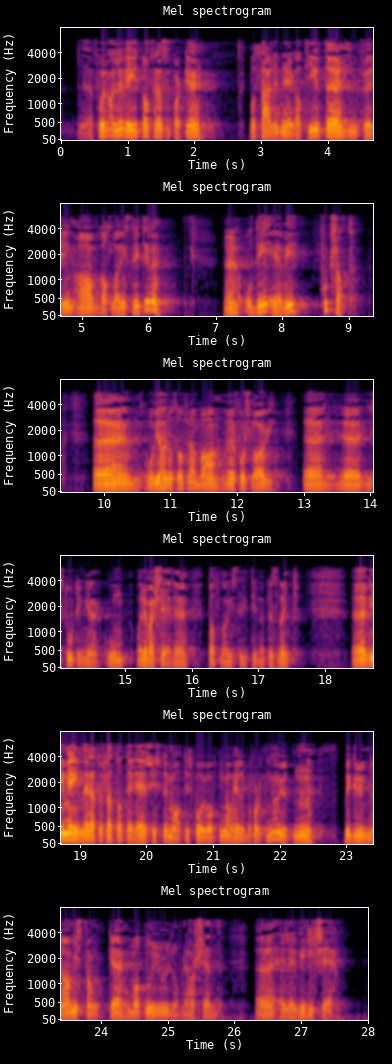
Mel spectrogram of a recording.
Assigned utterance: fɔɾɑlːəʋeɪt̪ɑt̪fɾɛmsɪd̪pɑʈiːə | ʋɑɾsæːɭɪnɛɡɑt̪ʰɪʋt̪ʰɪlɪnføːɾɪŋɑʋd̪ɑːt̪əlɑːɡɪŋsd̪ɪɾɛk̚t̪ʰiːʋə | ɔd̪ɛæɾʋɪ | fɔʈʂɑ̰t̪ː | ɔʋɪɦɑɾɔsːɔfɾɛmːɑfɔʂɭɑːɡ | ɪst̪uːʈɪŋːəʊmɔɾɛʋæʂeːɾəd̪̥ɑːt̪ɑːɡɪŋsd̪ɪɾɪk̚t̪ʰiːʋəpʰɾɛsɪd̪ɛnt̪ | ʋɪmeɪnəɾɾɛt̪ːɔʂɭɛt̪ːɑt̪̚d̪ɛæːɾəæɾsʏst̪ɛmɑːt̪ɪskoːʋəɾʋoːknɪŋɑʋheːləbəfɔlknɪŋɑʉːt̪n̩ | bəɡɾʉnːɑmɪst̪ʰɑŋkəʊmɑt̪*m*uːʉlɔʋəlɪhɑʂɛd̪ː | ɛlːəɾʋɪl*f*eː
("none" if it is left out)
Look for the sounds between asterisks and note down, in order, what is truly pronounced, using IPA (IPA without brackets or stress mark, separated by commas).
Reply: n, ʂ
